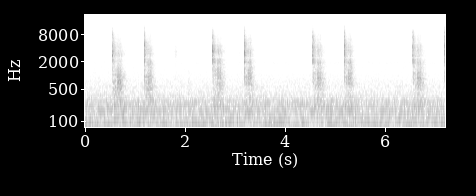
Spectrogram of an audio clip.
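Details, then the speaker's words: Normal heart sounds demonstrated by a cardiologist: paired two-part beats at about 60 per minute with faint room hiss, played for comparison with atrial fibrillation. "Eu vou mostrar para você como fica um coração normal. Vou aumentar o som aqui. A batida de um coração normal. A batida do coração normal, aqui, ó."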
